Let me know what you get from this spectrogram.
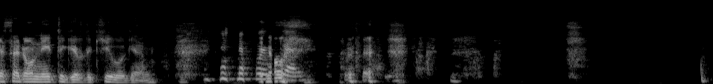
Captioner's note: chuckles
